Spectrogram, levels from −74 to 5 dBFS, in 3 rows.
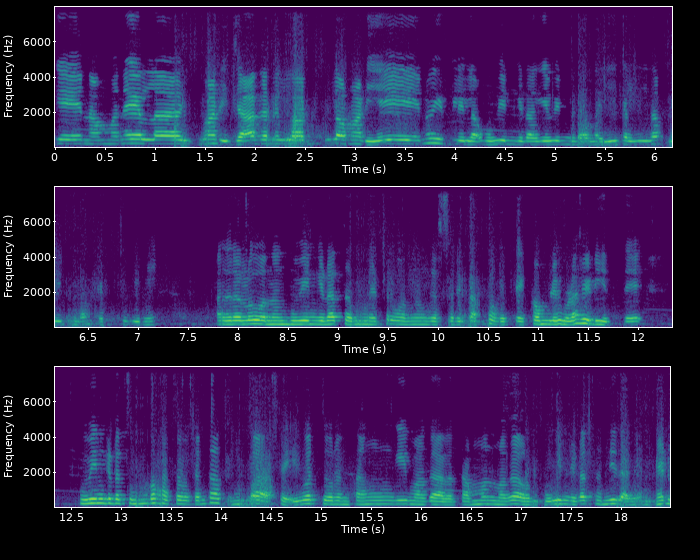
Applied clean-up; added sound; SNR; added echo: neural separator model SepFormer DNS4.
